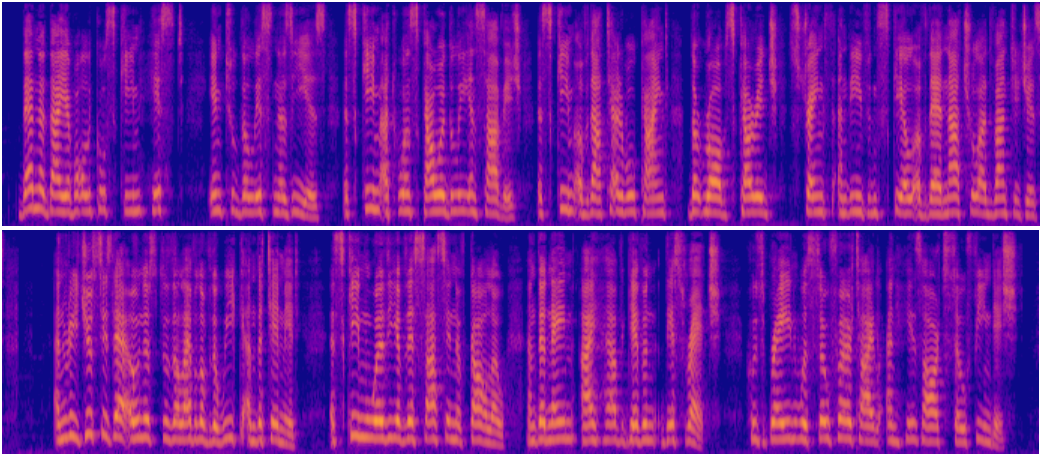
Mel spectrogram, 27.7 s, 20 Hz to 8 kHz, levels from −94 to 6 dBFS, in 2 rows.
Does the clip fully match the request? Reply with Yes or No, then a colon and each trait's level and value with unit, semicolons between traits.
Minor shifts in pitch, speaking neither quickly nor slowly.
Yes: narrow, 2.3 semitones; average, 155 wpm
